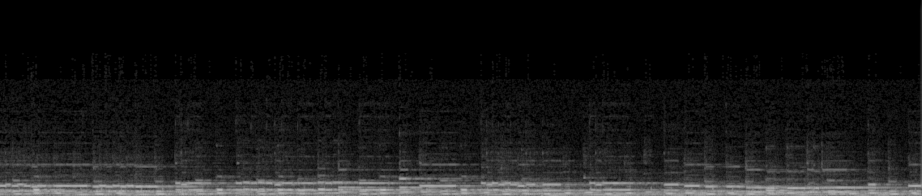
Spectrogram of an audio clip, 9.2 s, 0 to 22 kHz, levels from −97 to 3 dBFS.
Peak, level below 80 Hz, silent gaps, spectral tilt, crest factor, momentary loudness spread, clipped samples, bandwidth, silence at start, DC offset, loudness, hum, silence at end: -16 dBFS; -64 dBFS; none; -7.5 dB/octave; 14 dB; 3 LU; under 0.1%; 12.5 kHz; 0 s; under 0.1%; -31 LUFS; none; 0 s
